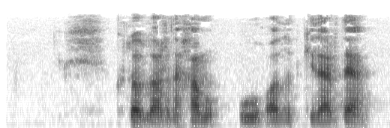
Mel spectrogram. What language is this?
Uzbek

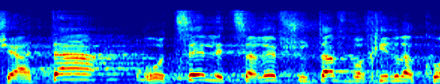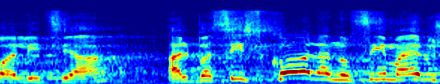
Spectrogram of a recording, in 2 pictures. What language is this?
Hebrew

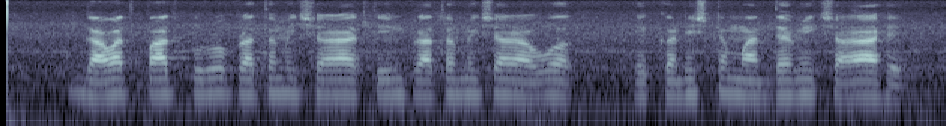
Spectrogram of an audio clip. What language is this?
Marathi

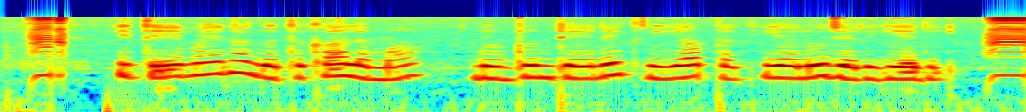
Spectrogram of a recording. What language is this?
Telugu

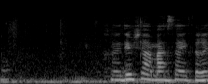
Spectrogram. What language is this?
Hebrew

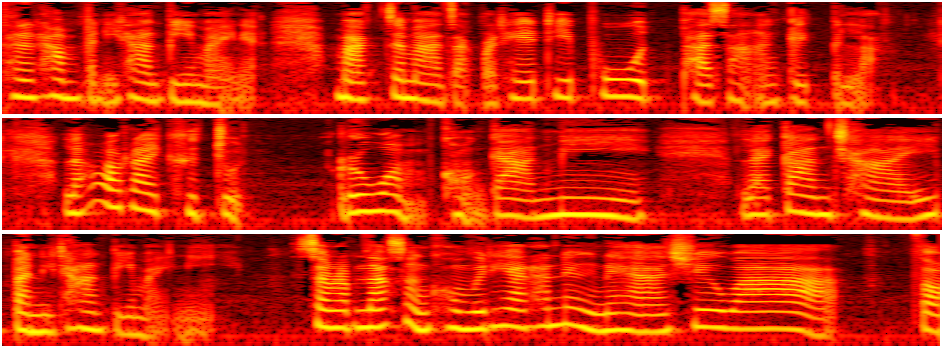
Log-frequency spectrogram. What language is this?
Thai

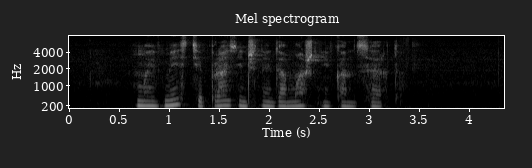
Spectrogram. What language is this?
Russian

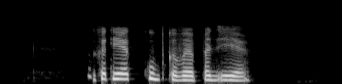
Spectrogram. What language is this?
Belarusian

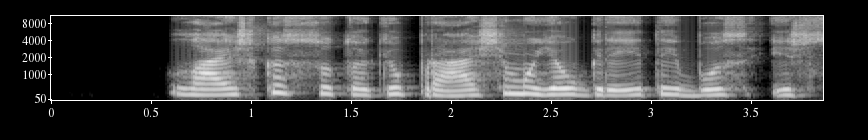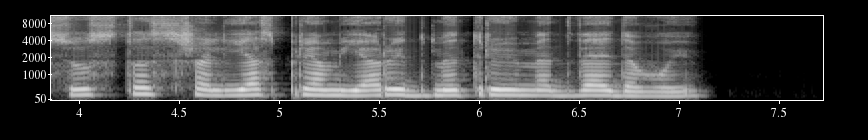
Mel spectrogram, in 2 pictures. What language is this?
Lithuanian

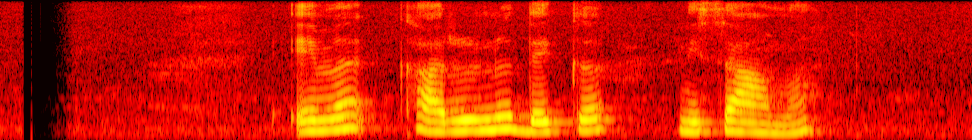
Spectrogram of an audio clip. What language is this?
Sinhala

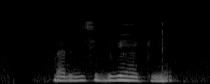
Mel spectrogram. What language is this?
Sinhala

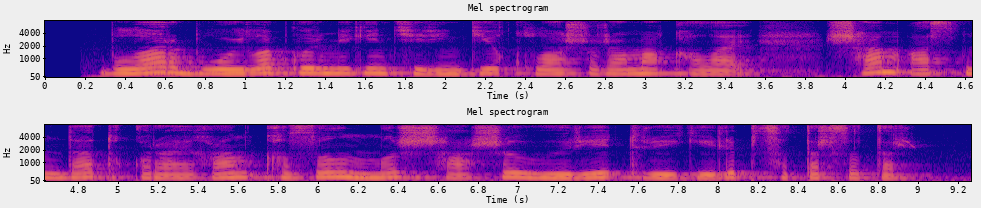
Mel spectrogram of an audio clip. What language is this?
Kazakh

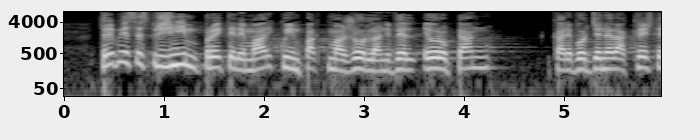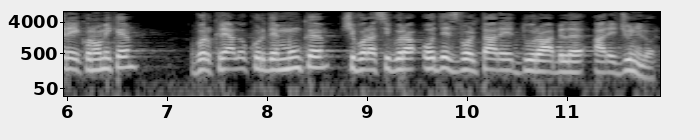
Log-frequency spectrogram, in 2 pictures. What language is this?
Romanian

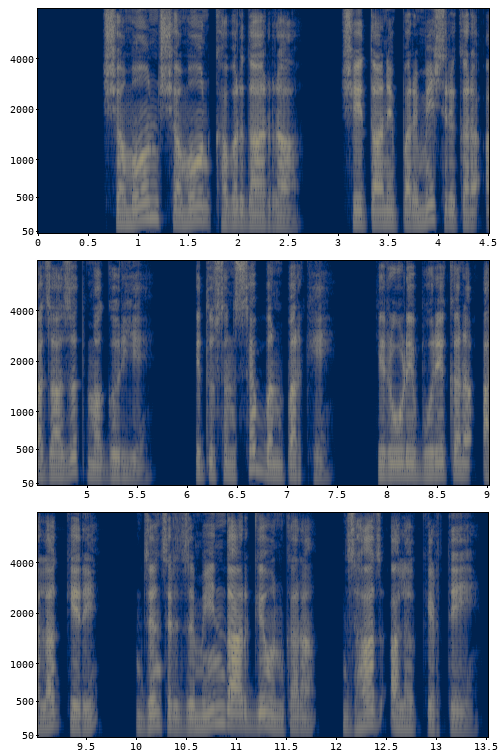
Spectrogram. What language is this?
Bhadrawahi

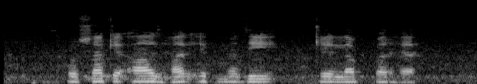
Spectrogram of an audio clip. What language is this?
Urdu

